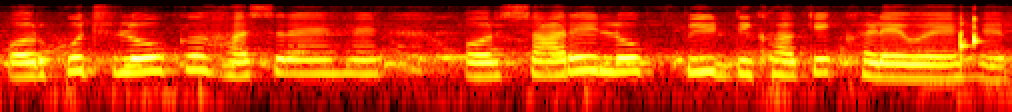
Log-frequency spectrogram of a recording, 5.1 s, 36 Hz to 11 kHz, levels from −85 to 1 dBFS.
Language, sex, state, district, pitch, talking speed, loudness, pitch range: Hindi, female, Madhya Pradesh, Dhar, 260 Hz, 180 wpm, -18 LUFS, 230-285 Hz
